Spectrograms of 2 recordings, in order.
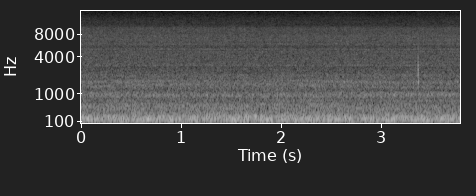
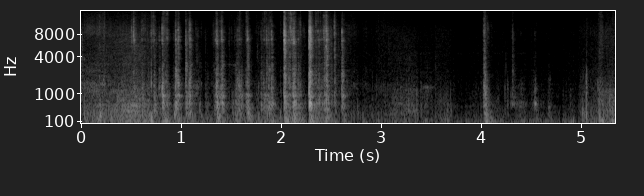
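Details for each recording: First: Chevrolet Silverado cabin blower after repair: a smooth, steady rush of air over a soft low hum, running quietly and normally; the humming was fixed by cleaning out debris and changing the cabin air filter, with a gasket still missing. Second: Chevrolet Silverado cabin blower, heard after a repair attempt, starts after clicks and handling noise with a loud, steady low hum that persists; the hum comes from debris in the blower motor's squirrel-cage fan wheel, located under the dash.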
